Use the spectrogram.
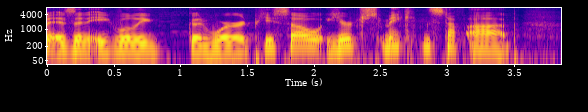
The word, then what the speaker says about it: piso: How do you pronounce piso? It's like piso.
